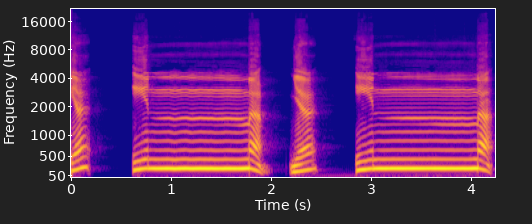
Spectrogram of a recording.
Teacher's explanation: dengung ditahan dua ketukan lambat ketukan ketiga dia pindah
